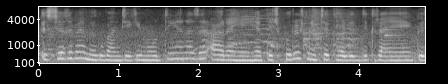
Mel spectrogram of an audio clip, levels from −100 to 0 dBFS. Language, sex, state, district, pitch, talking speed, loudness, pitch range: Hindi, female, Maharashtra, Chandrapur, 240 Hz, 210 wpm, -20 LUFS, 230-280 Hz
